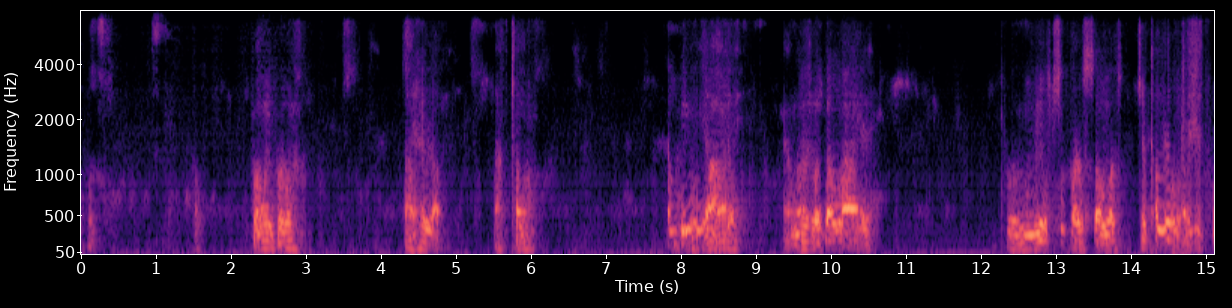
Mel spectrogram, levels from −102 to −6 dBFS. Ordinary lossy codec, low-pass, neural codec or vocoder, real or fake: Opus, 24 kbps; 7.2 kHz; codec, 16 kHz, 1 kbps, FreqCodec, smaller model; fake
